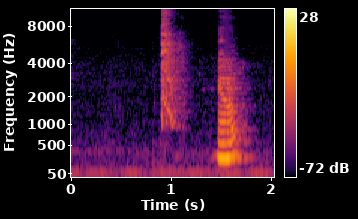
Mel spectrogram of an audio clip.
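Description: Mostly quiet room tone. About a second in comes a short hiss, like a breath, then a brief voiced sound from the woman, like the start of a word.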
